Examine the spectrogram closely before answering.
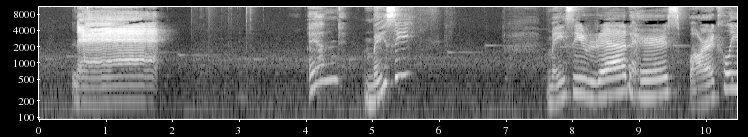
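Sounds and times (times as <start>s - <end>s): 
speech: 0.5s - 0.9s, 4.9s - 5.6s, 7.6s - 10.4s
person's voice imitating a horse neighing: 0.5s - 1.9s.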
